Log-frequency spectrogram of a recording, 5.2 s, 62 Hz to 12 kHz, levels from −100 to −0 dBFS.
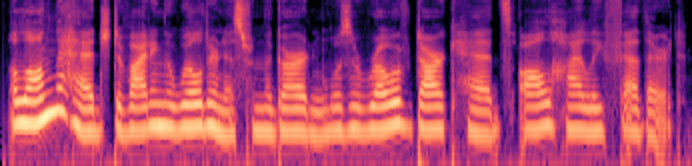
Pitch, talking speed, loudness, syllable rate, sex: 210 Hz, 210 wpm, -18 LUFS, 5.8 syllables/s, female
